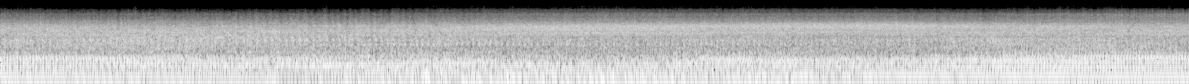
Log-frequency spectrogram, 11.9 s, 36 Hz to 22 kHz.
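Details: Old 2-cylinder diesel off a generator, believed Cummins, unrun for 6-8 months, started indoors in the shop: loud, steady clatter with an even low thrum, no stumbling; running cleanly.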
